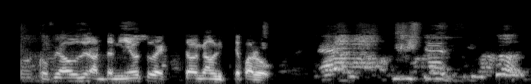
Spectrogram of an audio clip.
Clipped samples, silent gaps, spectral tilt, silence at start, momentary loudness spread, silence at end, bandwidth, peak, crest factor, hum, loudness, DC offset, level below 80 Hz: under 0.1%; none; -4 dB/octave; 0.2 s; 11 LU; 0.05 s; 7.6 kHz; 0 dBFS; 16 dB; none; -17 LUFS; under 0.1%; -62 dBFS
